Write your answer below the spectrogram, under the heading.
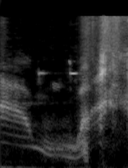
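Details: A very agitated female domestic cat gives a drawn-out, falling open-mouth growl ending in a harsh, noisy burst as she defends herself from another cat's attacks.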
